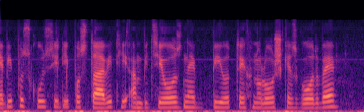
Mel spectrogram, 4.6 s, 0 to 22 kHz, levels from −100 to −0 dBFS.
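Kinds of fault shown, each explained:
Nellymoser compression: speech throughout carries a rough, hissy halo and smeared, underwater quality, with nothing above 10.6 kHz. This is likely the Nellymoser Asao codec at a rate near 44 kbps. A spectrogram shows blocky, noise-filled bands under a hard ceiling.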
